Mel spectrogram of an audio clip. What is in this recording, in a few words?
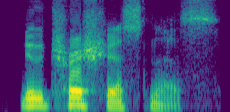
"nutritiousness", American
